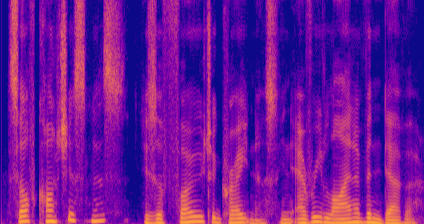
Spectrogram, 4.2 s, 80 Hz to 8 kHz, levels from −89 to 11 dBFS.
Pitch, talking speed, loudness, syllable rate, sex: 150 Hz, 170 wpm, -16 LUFS, 4.8 syllables/s, male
